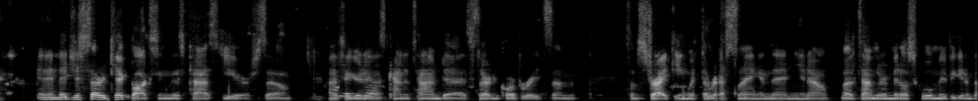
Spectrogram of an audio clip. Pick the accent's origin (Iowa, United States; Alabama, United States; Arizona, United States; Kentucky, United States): Iowa, United States; Yeah, I grew up in Iowa and wrestled my whole life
